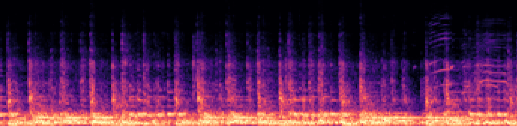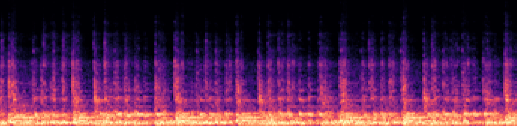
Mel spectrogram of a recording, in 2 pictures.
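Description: Japanese taiko drums beaten in a fast, steady rhythm, many sharp strokes following one another without a break. A brief wavering high call cuts through about six seconds in.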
